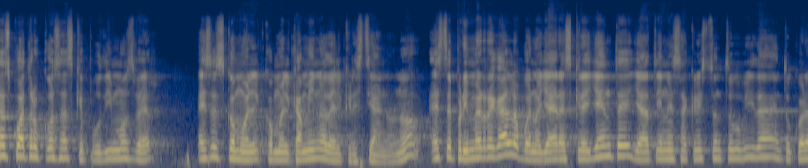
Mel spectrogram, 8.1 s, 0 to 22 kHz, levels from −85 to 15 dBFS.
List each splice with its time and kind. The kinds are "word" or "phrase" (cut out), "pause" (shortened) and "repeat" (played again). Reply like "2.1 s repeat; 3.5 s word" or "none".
none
